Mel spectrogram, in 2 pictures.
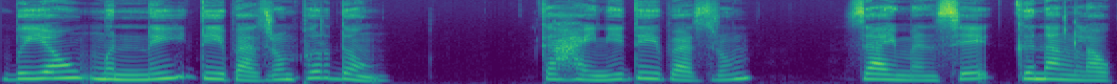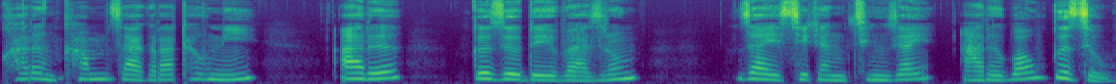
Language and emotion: Bodo, neutral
